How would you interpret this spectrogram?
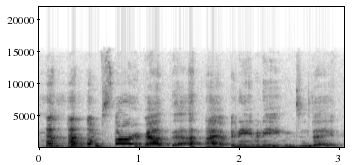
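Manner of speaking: giggling high and loud through an apology for burping; laughing apology. Real, not acted. Vlogger laughing to her viewers about her burp, real giggly apology. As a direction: laugh it off, embarrassed and bright.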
